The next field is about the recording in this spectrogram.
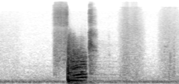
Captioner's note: boink!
